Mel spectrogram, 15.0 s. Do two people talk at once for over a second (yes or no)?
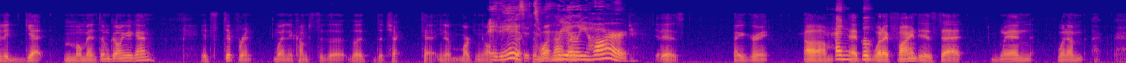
yes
